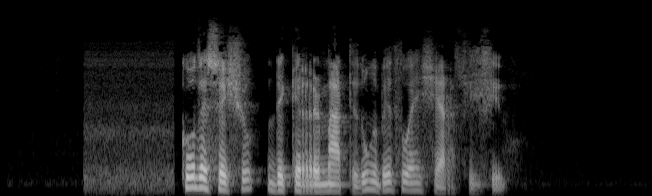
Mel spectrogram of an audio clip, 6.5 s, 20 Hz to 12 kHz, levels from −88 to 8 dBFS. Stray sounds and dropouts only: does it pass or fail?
pass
